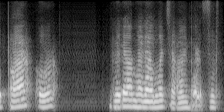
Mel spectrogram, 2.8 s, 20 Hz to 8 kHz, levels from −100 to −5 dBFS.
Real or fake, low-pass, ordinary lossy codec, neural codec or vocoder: fake; none; none; codec, 16 kHz, 0.5 kbps, FreqCodec, smaller model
